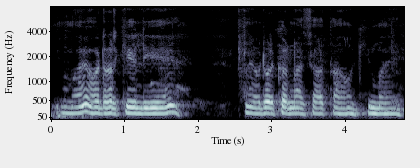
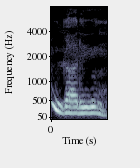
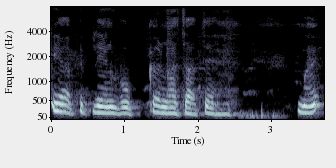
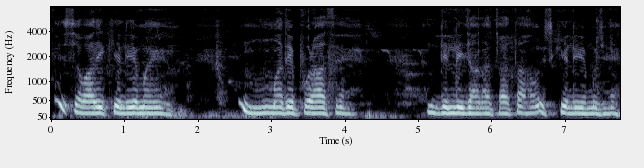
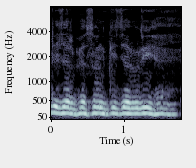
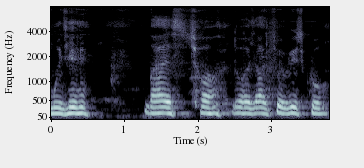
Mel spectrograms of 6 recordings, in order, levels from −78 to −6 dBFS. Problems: constant background noise, background conversations at intervals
